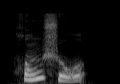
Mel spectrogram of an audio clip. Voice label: "红薯", Chinese

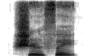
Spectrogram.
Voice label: "是非", Chinese

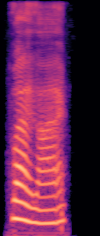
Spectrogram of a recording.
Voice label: "外来", Chinese

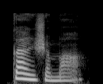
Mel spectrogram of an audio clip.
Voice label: "干什么", Chinese

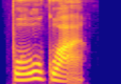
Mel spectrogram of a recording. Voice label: "博物馆", Chinese

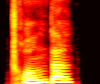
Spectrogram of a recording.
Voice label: "床单", Chinese

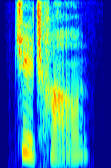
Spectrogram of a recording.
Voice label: "剧场", Chinese

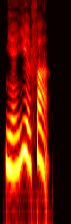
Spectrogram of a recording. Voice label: "年夜饭", Chinese

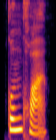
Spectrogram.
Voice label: "公款", Chinese

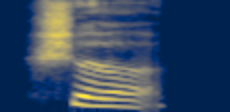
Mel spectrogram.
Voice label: "设", Chinese

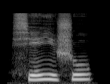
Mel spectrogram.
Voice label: "协议书", Chinese

